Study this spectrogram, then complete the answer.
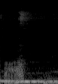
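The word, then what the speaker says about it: phở: friend Rob ordered the fa p h pronounced fa and this was the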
